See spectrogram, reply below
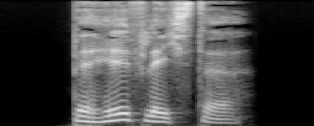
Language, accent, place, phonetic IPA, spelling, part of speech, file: German, Germany, Berlin, [bəˈhɪlflɪçstə], behilflichste, adjective, De-behilflichste.ogg
- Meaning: inflection of behilflich: 1. strong/mixed nominative/accusative feminine singular superlative degree 2. strong nominative/accusative plural superlative degree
